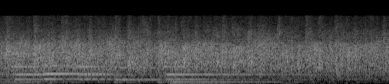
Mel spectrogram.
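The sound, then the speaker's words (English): Sustained, loud audience applause after a monologue fills the whole stretch as a dense wash of clapping, with a low steady hum of tones running beneath it and no speech. “That was excessive applause.”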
